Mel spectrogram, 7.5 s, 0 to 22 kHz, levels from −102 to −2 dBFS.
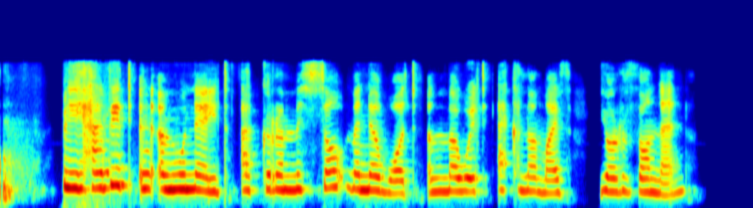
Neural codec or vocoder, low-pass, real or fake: codec, 16 kHz, 2 kbps, X-Codec, HuBERT features, trained on LibriSpeech; 7.2 kHz; fake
